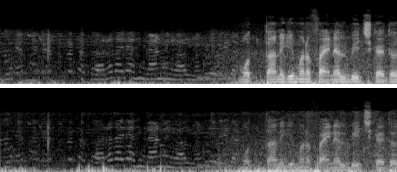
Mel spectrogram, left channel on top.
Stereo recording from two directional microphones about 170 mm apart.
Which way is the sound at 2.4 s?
45° left (ahead or behind).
